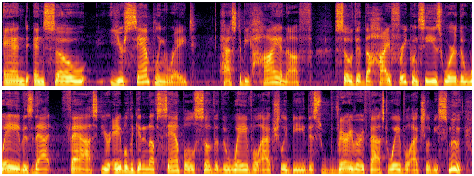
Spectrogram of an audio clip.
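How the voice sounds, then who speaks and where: A middle-aged man talks casually to his viewers, with a voice that sits in an ordinary middle pitch. He rambles, restarting his sentences and repeating words as he explains. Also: normal speed. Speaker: channel host, media digitizing studio owner. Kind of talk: casual explanatory talk to camera.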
